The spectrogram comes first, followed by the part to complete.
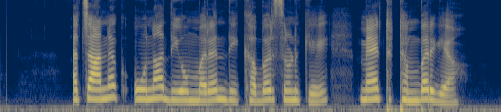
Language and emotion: Punjabi, neutral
